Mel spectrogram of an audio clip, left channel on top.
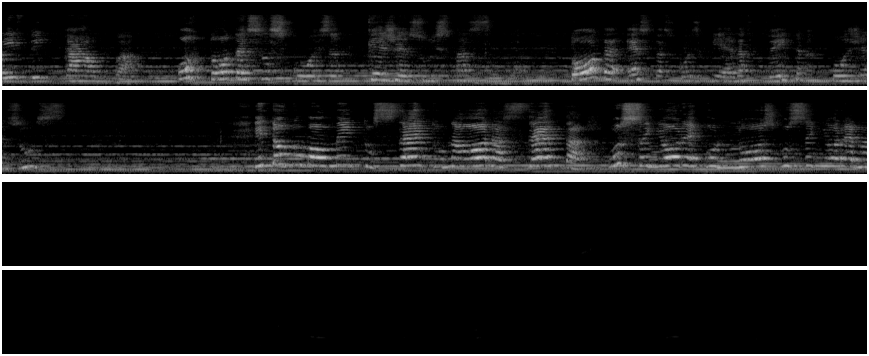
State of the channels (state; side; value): silent; right; 54 dB below the other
